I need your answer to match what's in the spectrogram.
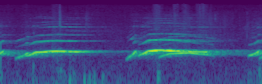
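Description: A monkey howls in two long, loud, rising calls that hold a steady pitch, with a third call just starting at the end; no one speaks.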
